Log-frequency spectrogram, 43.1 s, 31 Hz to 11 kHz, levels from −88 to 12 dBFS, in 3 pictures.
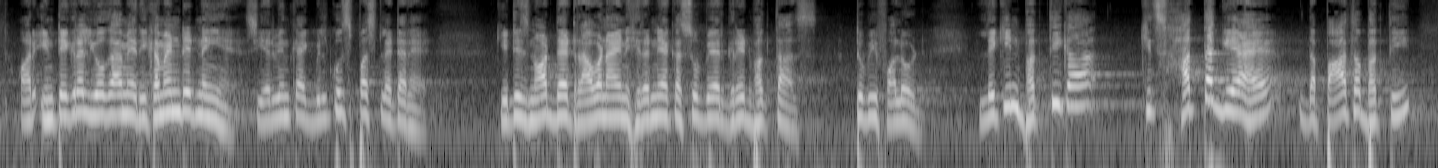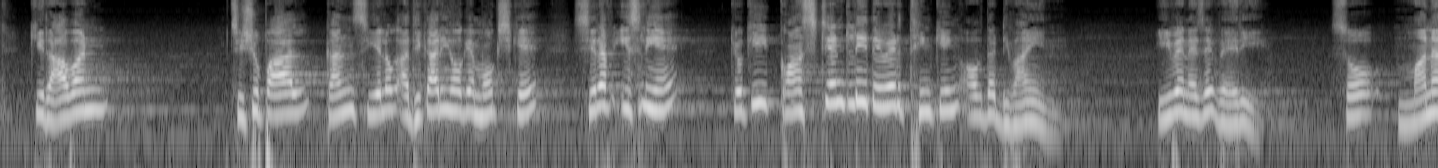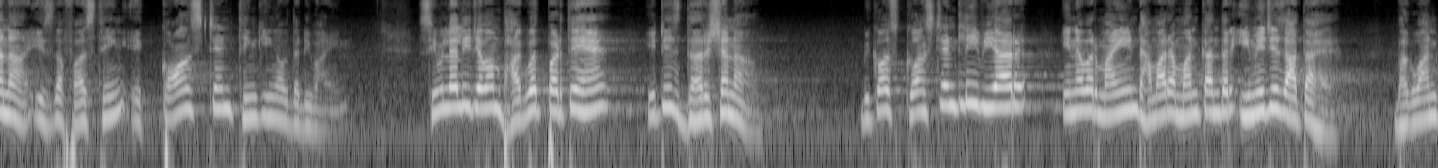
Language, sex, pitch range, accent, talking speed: Hindi, male, 160-230 Hz, native, 145 wpm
